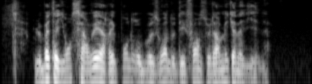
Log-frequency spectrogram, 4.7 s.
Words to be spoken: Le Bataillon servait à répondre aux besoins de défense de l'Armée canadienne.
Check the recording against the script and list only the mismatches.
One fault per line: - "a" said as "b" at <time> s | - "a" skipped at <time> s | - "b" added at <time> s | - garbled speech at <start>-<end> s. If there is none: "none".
none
